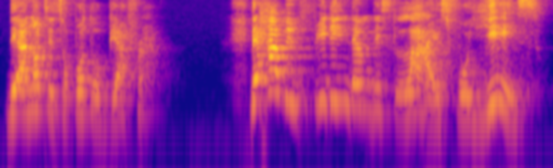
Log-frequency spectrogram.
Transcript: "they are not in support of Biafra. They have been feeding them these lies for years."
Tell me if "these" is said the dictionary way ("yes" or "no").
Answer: no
